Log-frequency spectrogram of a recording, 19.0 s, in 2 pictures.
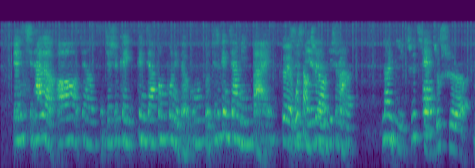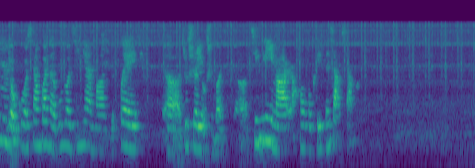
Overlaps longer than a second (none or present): present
